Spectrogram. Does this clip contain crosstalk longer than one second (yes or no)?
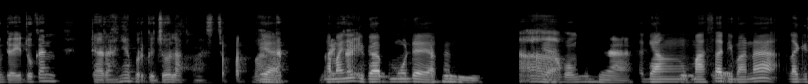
yes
